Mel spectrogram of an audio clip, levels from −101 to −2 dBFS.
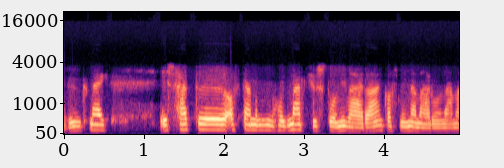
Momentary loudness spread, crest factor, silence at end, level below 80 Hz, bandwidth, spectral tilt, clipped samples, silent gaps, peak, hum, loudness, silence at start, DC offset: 9 LU; 14 dB; 0 s; -70 dBFS; 3.7 kHz; -9.5 dB/octave; under 0.1%; none; -2 dBFS; none; -15 LUFS; 0.05 s; under 0.1%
